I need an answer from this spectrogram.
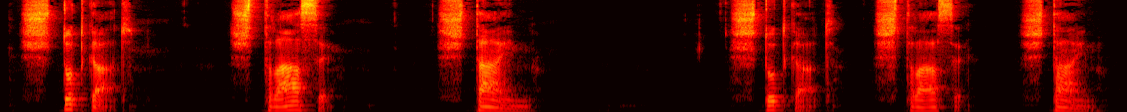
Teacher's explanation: the ST combination is pronounced like if there was a little H in between. It's like actually st, Stuttgart, Straße, Stein, Stuttgart, Straße, Stein.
